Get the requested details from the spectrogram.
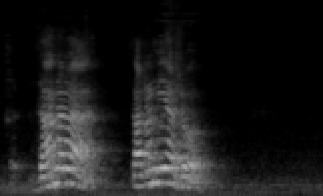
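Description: A man speaks loudly and calmly nearby.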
